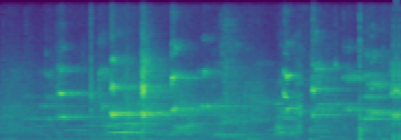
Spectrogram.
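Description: A basketball bouncing on a hardwood gym floor during a game, with players' voices in the background.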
